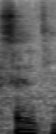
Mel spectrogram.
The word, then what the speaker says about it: Senti: Senti. How do you spell that?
